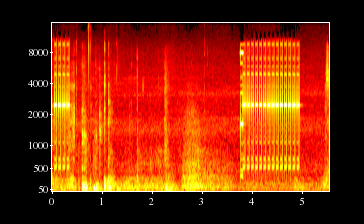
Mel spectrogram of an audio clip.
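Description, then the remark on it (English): An Apple FaceTime audio call ringing tone as a call is placed: a rapid train of bright, high-pitched electronic pulses in two bursts, a short one at the start and a longer one near the end, with soft clattering between. “All right, so here's a FaceTime audio.”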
